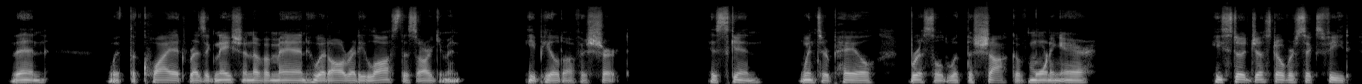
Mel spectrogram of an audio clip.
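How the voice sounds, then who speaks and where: A man narrating a scripted story in a measured, literary manner. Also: deep voice, no echo, studio quality.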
